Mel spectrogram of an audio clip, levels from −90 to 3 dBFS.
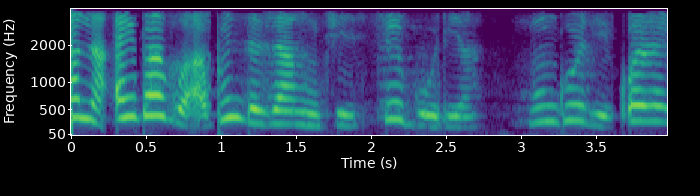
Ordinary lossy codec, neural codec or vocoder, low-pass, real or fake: AAC, 16 kbps; codec, 16 kHz in and 24 kHz out, 1.1 kbps, FireRedTTS-2 codec; 3.6 kHz; fake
